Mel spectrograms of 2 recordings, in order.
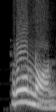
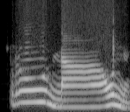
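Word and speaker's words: pronoun: बहुत सारे व्यक्ति से क्या बोलते हैं, प्रोनाउंसिएशन क्या करते हैं, प्रोनाउन, प्रोनॉन, प्रोनॉन, लेकिन ये प्रोनोन नहीं है। प्रोनाउन।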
